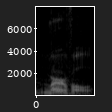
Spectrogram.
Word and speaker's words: Maryville: did it in his hometown of Maryville or Merville or well just watch they are from Washington I am from Maryville from where from Maryville for a minute there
